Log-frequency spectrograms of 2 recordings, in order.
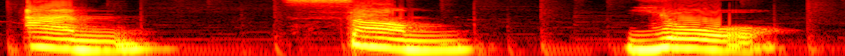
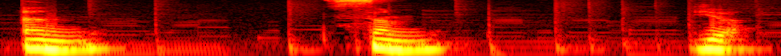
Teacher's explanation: when these words are unstressed and spoken naturally in a sentence, they often reduce right down to the schwa sound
